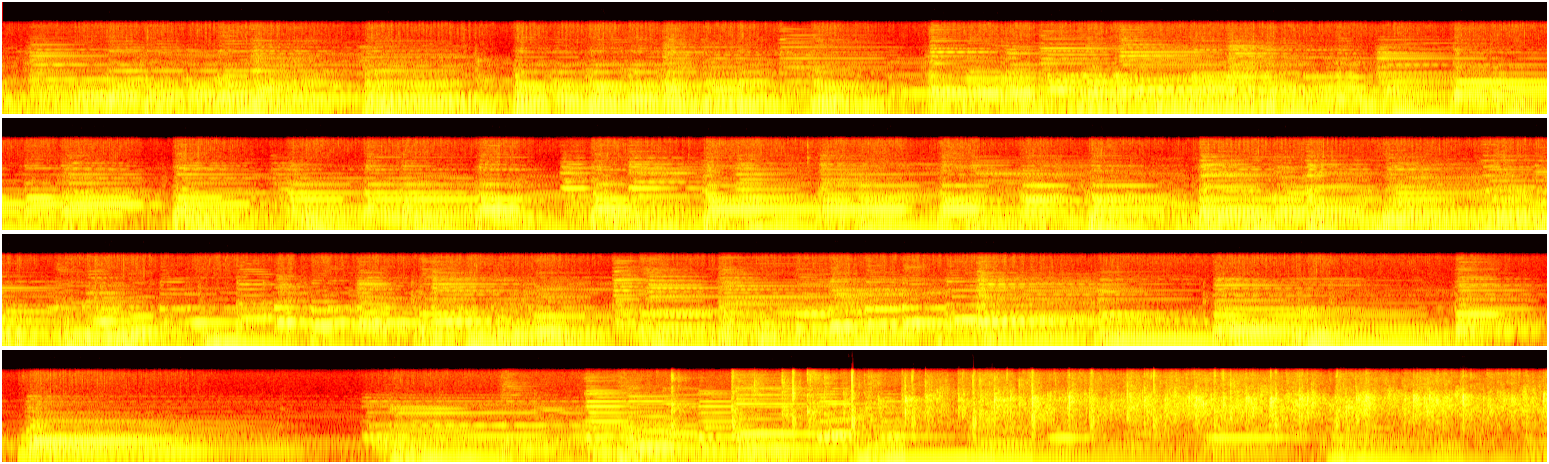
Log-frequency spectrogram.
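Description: Live jazz trio of double bass, piano and guitar playing a tune to its close; in the last few seconds audience applause rises over the final held notes.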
